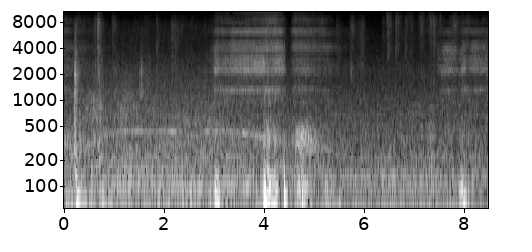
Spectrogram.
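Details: Deeply sleeping Saint Bernard, twitching and hard to wake, snoring indoors. Low rumbling breaths with soft snorting puffs near the start, middle and end over a constant background hiss.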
